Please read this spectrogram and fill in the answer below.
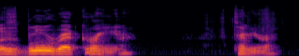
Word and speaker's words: Temur: Temur, if that's the way it's pronounced, not Timor like the country or region.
